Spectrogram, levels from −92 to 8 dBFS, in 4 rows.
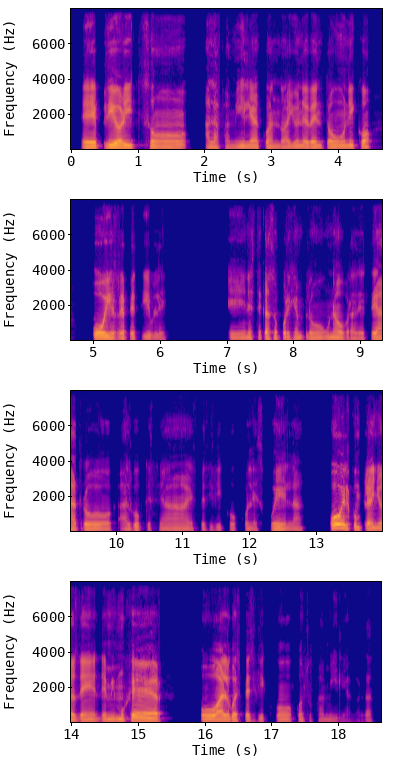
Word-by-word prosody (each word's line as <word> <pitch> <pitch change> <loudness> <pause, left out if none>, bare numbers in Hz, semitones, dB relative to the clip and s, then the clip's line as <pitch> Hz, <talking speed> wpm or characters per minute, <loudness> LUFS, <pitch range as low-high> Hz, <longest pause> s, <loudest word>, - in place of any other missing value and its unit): eh, 110 -1 +6
priorizo 130 +6 +3 0.2
a 110 - -9
la 105 -2 -4
familia 110 +5 -4
cuando 100 -2 -6
hay 100 +2 -5
un 120 0 -3
evento 115 +1 0
único 125 +8 0 0.4
o 120 -1 +7
irrepetible. 100 -3 -4 0.9
En 100 0 -8
este 105 - -9
caso, 120 -1 -2
por 115 0 -3
ejemplo, 110 +1 -7
una 105 0 -4
obra 100 -1 -7
de 90 -1 -11
teatro, 105 -1 -2
algo 110 +5 -10
que 105 - -19
sea 110 0 -11
específico 105 +3 -19
con - - -14
la - - -15
escuela, 110 0 -7 0.3
o 215 +1 +10
el 185 -6 +3
cumpleaños 120 -3 0
de 105 -2 -1
de 100 +1 -6
mi 100 0 -3
mujer, 130 +5 +2 0.5
o 105 0 +3
algo 110 +2 +3
específico 110 -3 -8
con 100 - -12
su - - -31
familia, 95 0 -23
¿verdad? 115 +1 -24
110 Hz, 135 wpm, -23 LUFS, 100-120 Hz, 0.9 s, o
